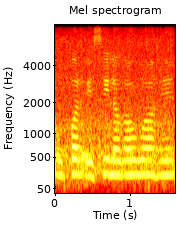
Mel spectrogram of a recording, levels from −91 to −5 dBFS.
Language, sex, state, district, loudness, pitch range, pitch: Hindi, female, Chhattisgarh, Bilaspur, -16 LUFS, 220-230 Hz, 225 Hz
